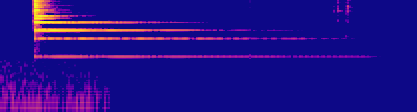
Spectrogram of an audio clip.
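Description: A single bright chime sound effect struck as the subscribe animation's notification bell is clicked, ringing out and fading away over about three seconds. A low rumble from the intro dies away underneath within the first second.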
